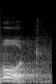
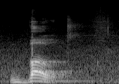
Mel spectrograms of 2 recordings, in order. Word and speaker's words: boat: जैसे ये वर्ड है BOAT, बोट। तो इसको अपने यहाँ इंडिया में तो हम लोग पढ़ते हैं बोट। बोट एकदम गलत उच्चारण है इसका शुद्ध उच्चारण होगा बोट।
